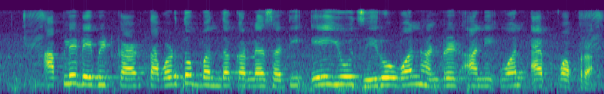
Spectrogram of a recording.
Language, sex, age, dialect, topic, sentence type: Marathi, female, 56-60, Varhadi, banking, statement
